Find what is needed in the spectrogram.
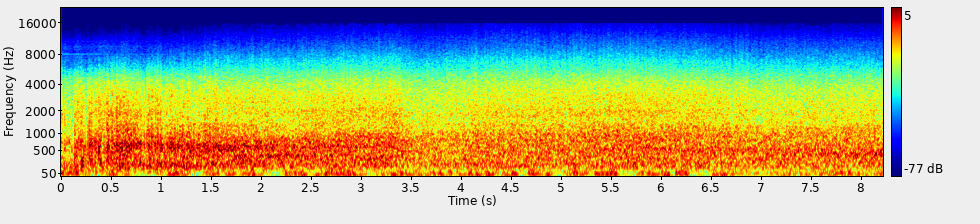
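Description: Falcon 9 first stage's nine Merlin 1D engines at liftoff: a loud, steady rushing roar of rocket exhaust with no pitch to it. It eases slightly about three seconds in.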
